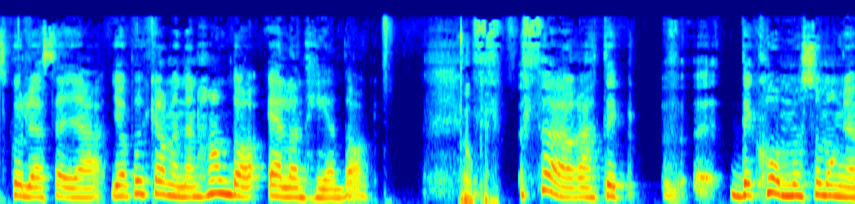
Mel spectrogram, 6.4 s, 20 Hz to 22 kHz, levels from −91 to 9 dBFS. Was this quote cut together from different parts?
no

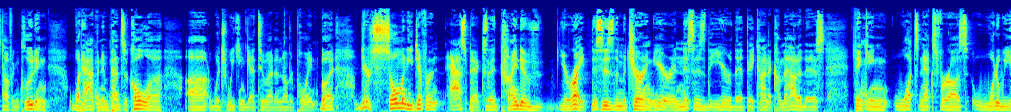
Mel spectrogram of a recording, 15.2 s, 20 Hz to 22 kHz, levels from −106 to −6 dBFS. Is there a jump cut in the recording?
yes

